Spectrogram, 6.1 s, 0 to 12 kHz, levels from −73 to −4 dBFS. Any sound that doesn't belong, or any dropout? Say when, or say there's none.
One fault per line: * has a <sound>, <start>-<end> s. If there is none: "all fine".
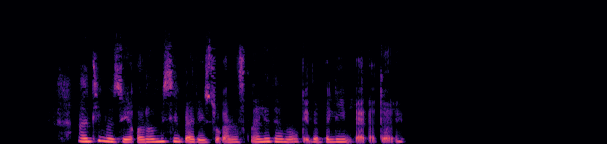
all fine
